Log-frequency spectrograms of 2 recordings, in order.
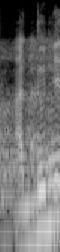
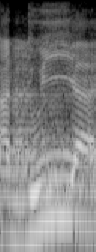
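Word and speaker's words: الدنيا: Ad-dunya jangan, bukan ad-duya ya, ad-dunya.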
